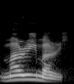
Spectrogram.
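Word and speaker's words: mari mari: Mari, mari. Esa sería la forma de pronunciar, y aquí tenemos la pronunciación de la R, esta consonante. Mari, mari.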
